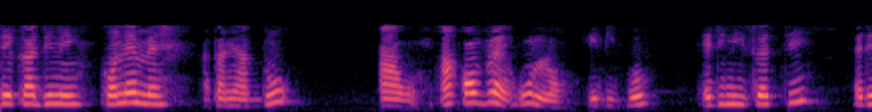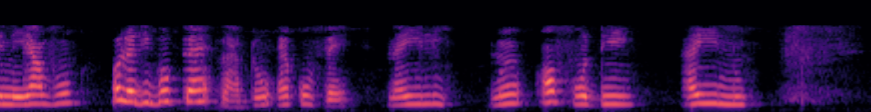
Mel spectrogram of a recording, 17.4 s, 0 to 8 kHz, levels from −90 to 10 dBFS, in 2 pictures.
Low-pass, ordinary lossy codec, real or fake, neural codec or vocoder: 7.2 kHz; AAC, 16 kbps; real; none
